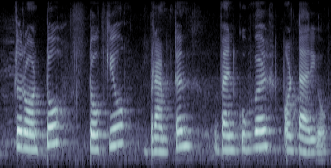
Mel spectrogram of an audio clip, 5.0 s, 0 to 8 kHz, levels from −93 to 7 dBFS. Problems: none marked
